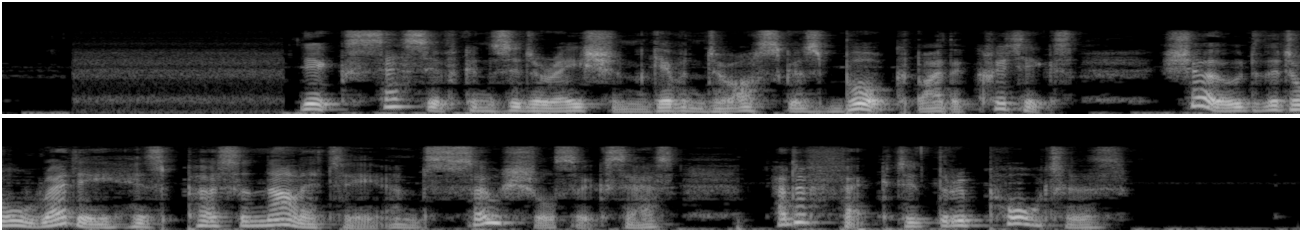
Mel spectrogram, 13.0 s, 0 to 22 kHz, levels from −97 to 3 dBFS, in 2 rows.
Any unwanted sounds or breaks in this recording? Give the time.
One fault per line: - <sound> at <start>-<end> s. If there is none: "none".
none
